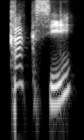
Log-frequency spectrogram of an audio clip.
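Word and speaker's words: как си: It's a quick phrase, and it's very easy to remember because it sounds exactly like taxi, but with K at the beginning. So it transformed to kaksi, and it means, how are you?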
